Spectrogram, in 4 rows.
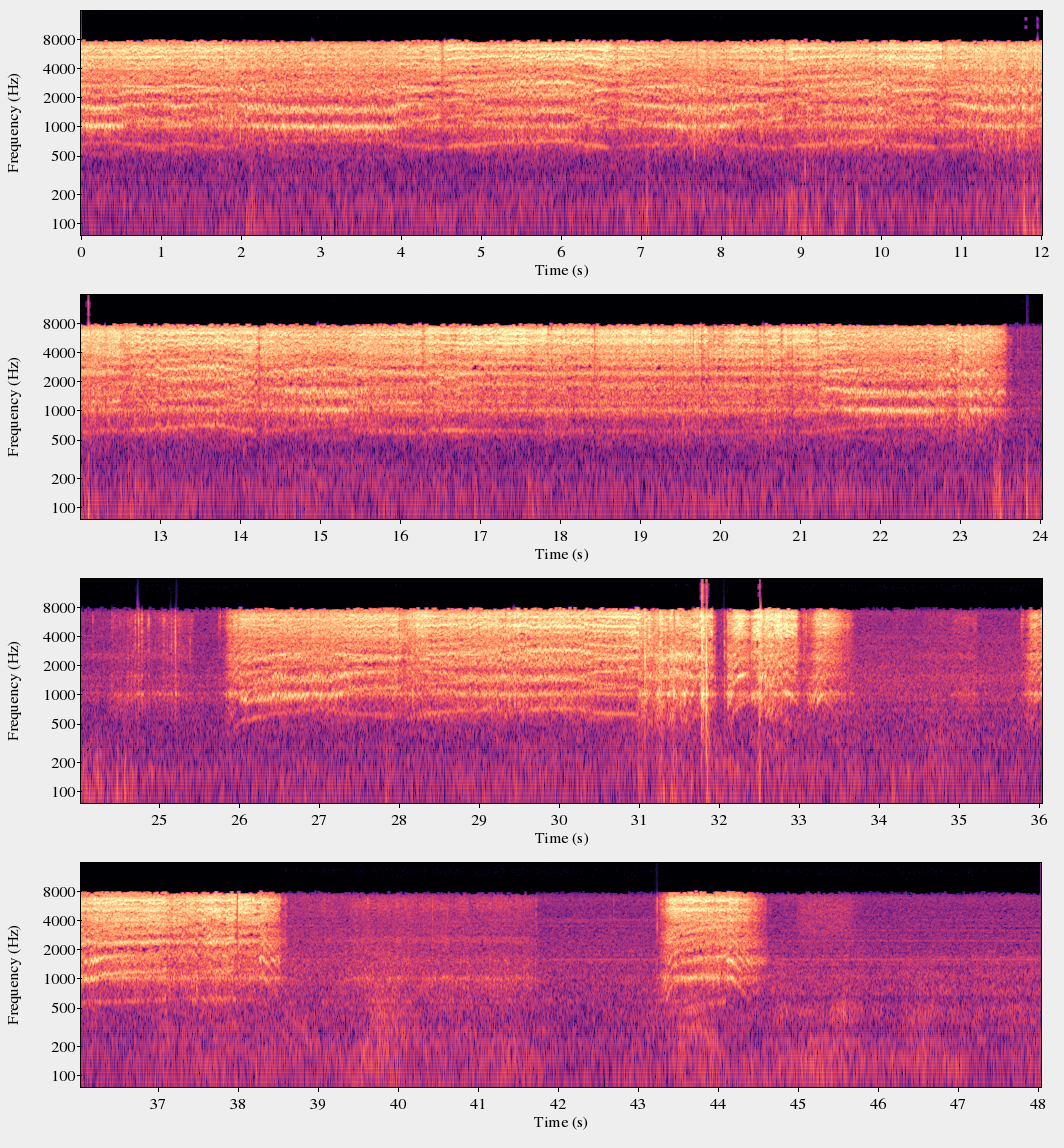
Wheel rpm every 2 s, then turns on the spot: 160, 160, 160, 160, 160, 160, 160, 160, 160, 160, 160, 110, 30, 150, 160, 150, 60, 20, 150, 30, 20, 40, 10, 0.
38-42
